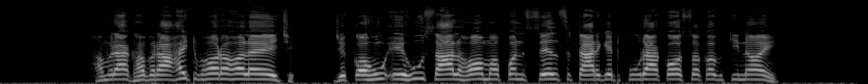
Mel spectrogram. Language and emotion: Maithili, fearful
